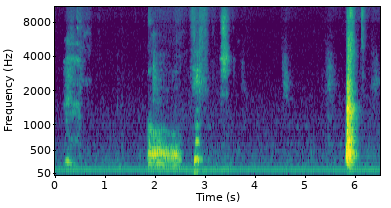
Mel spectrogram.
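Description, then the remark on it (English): A dog lets out a few short barks and yips with long quiet gaps between them, over a steady low hum. “Hey, please stop barking, please.”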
